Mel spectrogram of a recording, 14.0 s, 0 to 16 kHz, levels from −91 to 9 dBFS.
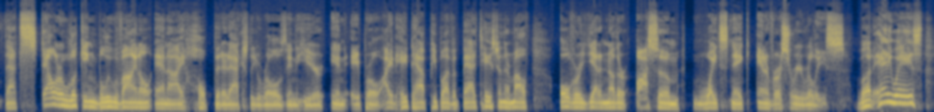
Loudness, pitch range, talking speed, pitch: -13 LUFS, 95-120 Hz, 165 wpm, 110 Hz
